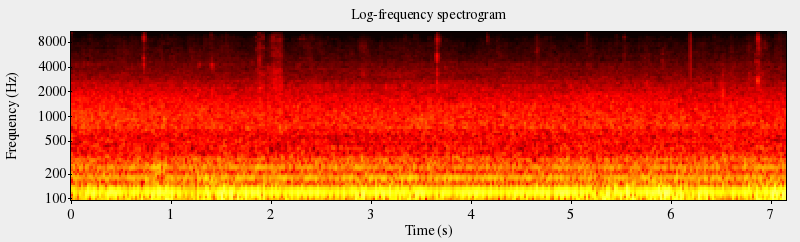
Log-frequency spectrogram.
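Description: Low, steady hum and rumble of a running vehicle engine.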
